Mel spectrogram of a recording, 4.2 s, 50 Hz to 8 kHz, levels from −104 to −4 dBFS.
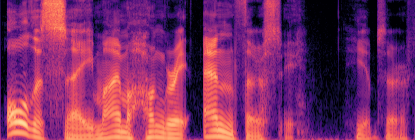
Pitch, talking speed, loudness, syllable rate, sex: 105 Hz, 130 wpm, -21 LUFS, 3.8 syllables/s, male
